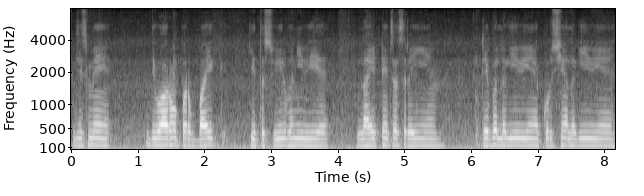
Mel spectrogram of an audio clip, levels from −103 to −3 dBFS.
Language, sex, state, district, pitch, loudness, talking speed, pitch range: Hindi, male, Rajasthan, Bikaner, 140 Hz, -19 LUFS, 155 wpm, 135-145 Hz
